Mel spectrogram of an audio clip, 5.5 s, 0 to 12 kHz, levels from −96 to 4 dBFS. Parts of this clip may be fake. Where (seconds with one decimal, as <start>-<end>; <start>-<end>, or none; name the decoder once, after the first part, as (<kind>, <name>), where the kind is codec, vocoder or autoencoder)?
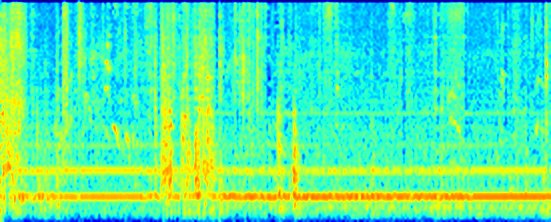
0.0-0.6 (vocoder, Vocos); 1.4-4.7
